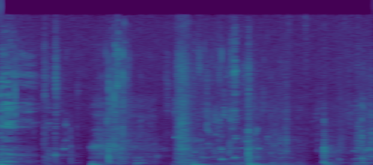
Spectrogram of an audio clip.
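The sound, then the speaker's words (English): Someone drinks from a water bottle, with a series of four or five wet gulps and sloshes at an uneven pace. No one speaks. “Excuse me, I just hit my water bottle.”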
